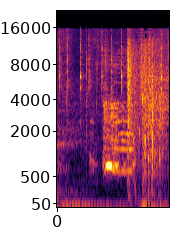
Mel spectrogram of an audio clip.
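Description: A chicken in the game Minecraft gives a short, close cluck, a single brief burst alone against a quiet background.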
